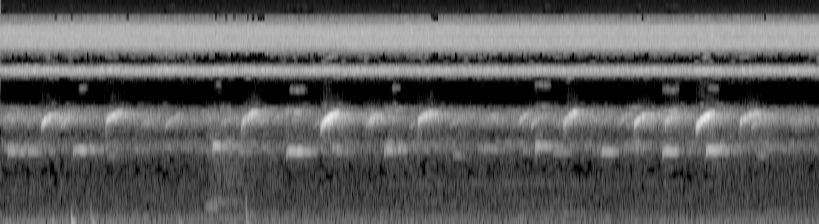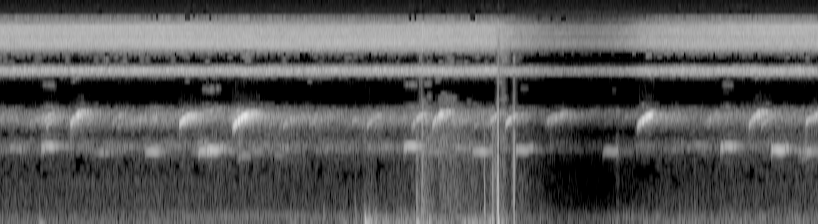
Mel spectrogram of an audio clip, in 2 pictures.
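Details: Night chorus of many coqui frogs at Holualoa, Kona Coast, Big Island, Hawaii, each giving quick two-part chirps that step up in pitch, overlapping continuously above a constant high hiss, with a brief low thump and rustle near the end.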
